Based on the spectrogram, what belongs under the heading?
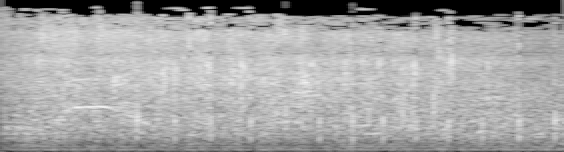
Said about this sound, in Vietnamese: nếu ta sống với thái độ và nguyên lý hành động này xin dành tràng pháo tay để tự khen mình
